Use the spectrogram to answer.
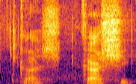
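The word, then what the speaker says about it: Cascia: Nosotros pronunciamos Casia en español, pero es Casia, ¿verdad? Había un sacerdote que estuve escuchando que decía es Casia. – Cashi, Cashi, Cashi.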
